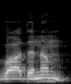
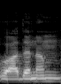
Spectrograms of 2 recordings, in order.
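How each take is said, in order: The two takes are said the same way.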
